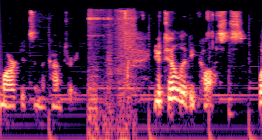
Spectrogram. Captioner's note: static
